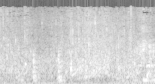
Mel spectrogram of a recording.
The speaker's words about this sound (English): That is not making me feel good as we're bailing boat that's being full of water.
